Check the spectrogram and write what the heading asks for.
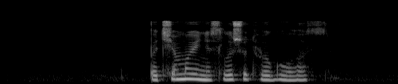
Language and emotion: Russian, neutral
